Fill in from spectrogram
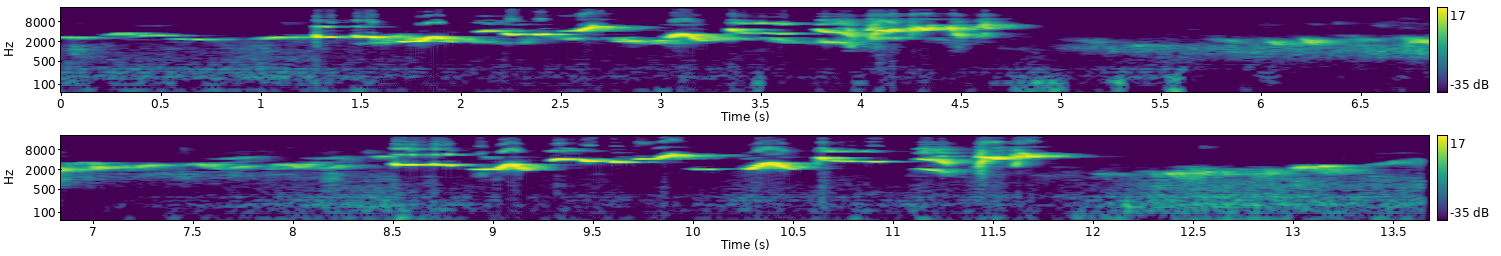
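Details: Oriental magpie-robin (kacer) in energetic, lively song: a rich, varied stream of sweet whistles, sharp chirps and rapid buzzy trills, with a short quieter pause midway before the bright phrases resume.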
